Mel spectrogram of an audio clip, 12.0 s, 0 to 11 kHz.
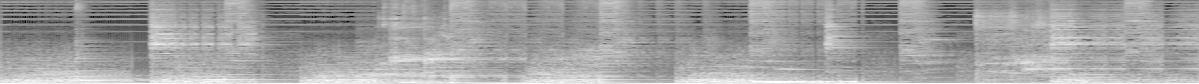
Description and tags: PatDrums3NastyIntro
Drumloops and Noise Candy. For the Nose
